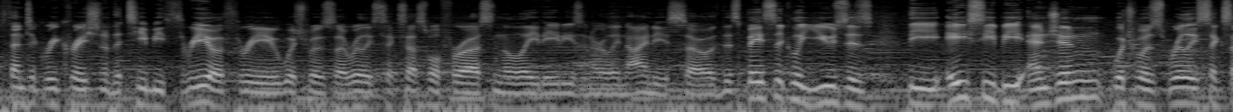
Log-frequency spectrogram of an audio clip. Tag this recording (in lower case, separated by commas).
speech, music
